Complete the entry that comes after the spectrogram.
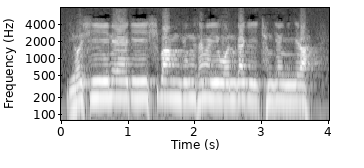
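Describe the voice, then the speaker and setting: With audible room echo and noticeable background noise, a man talks at a very slow pace in a high pitch. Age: 60s. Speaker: Buddhist monk. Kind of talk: sermon.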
